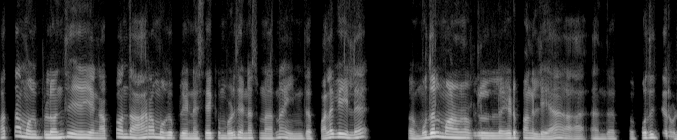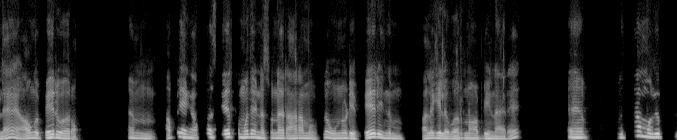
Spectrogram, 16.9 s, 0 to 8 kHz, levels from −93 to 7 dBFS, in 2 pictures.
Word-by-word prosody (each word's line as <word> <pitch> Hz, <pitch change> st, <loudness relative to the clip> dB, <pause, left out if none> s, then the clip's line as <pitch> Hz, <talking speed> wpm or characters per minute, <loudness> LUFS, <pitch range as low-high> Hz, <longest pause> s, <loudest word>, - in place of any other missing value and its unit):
10ஆம் 225 Hz, +6 st, -1 dB
வகுப்புல 165 Hz, -2 st, +4 dB
வந்து 185 Hz, +6 st, +3 dB, 0.3 s
எங்க 135 Hz, -2 st, -1 dB
அப்பா 135 Hz, +8 st, -20 dB
வந்து 175 Hz, -2 st, +2 dB
6ஆம் 185 Hz, +1 st, +3 dB
வகுப்புல 145 Hz, -3 st, +1 dB
என்ன 125 Hz, 0 st, +1 dB
சேர்க்கும்பொழுது 140 Hz, +1 st, +1 dB
என்ன 135 Hz, +1 st, 0 dB
சொன்னாருனா, 135 Hz, +5 st, -3 dB
இந்த 125 Hz, 0 st, -3 dB, 0.2 s
பலகையில 180 Hz, +1 st, +2 dB, 0.7 s
அ -, -, -2 dB
1 215 Hz, +8 st, +7 dB
மாணவர்கள் 155 Hz, -5 st, +2 dB, 0.3 s
எடுப்பாங்க 145 Hz, 0 st, 0 dB
இல்லையா? 115 Hz, +2 st, -1 dB, 0.5 s
அந்த 115 Hz, +1 st, -7 dB, 0.2 s
பொ -, -, -9 dB
பொதுத்தேர்வுல 135 Hz, -8 st, -1 dB, 0.2 s
அவங்க 145 Hz, +3 st, 0 dB
பேர் 170 Hz, +2 st, +5 dB
வரும். 125 Hz, -2 st, -5 dB, 0.7 s
ம் 130 Hz, -5 st, -4 dB, 0.2 s
அப்போ 160 Hz, +8 st, -7 dB
எங்க 160 Hz, -, 0 dB
அப்பா 195 Hz, +5 st, -3 dB
சேர்க்கும்போது 185 Hz, -1 st, +1 dB
என்ன 145 Hz, -3 st, 0 dB
சொன்னாரு. 145 Hz, -2 st, -1 dB
6ஆம் 140 Hz, 0 st, -1 dB
வகுப்புல 125 Hz, +8 st, -5 dB
உன்னுடைய 135 Hz, -2 st, 0 dB
பேரு 185 Hz, +4 st, +5 dB
இந்த 135 Hz, -2 st, -2 dB, 0.4 s
பலகையில 135 Hz, -1 st, +1 dB
வரணும் 130 Hz, +1 st, -2 dB
அப்படின்னாரு. 115 Hz, +1 st, -3 dB, 0.7 s
அ. -, -, +2 dB, 0.6 s
10ஆம் 235 Hz, +8 st, -2 dB
வகுப்பு 190 Hz, -1 st, -1 dB
145 Hz, 150 wpm, -23 LUFS, 130-170 Hz, 0.7 s, 1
